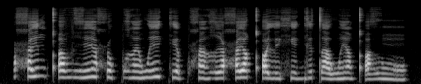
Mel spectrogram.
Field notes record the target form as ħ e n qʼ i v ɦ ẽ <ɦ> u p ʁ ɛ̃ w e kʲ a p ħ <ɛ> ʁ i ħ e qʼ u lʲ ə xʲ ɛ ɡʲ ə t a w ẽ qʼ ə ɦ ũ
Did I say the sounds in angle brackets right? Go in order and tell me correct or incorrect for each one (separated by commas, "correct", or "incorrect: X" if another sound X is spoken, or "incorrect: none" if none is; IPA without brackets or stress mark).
incorrect: ħ, incorrect: ɛ̃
